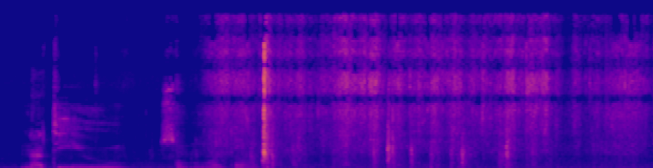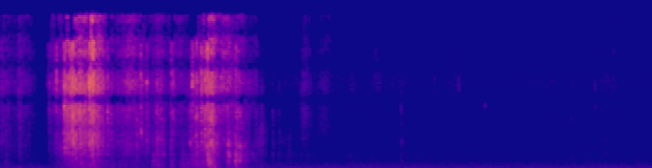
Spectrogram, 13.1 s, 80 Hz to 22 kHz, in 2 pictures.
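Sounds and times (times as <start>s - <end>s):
packaging rustling and crinkling: 2.0s - 9.3s.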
